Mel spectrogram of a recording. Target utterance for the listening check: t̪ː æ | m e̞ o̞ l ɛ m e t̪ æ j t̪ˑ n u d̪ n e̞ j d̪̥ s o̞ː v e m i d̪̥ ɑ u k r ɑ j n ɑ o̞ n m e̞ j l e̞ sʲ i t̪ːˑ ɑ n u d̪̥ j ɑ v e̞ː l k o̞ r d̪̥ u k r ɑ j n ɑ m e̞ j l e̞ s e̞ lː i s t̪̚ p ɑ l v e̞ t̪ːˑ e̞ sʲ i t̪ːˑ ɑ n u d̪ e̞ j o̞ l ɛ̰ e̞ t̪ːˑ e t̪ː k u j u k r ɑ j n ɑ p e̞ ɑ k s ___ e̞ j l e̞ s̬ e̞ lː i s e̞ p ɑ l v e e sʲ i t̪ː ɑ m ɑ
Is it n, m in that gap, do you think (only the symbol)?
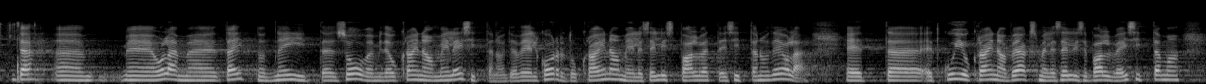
m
